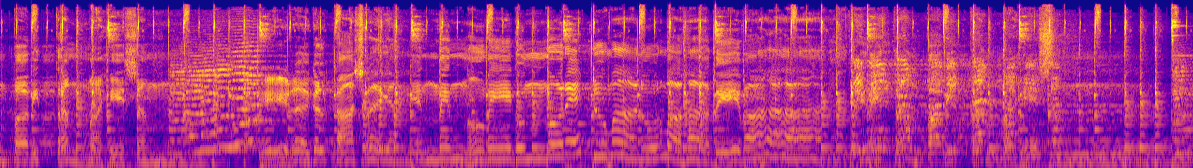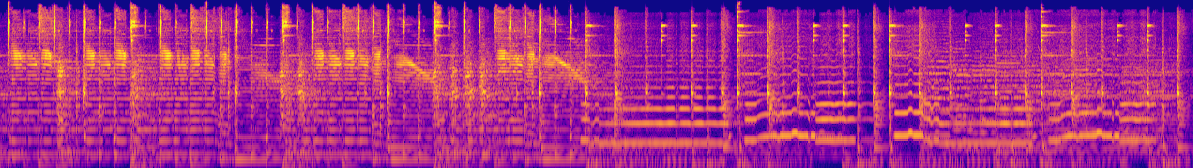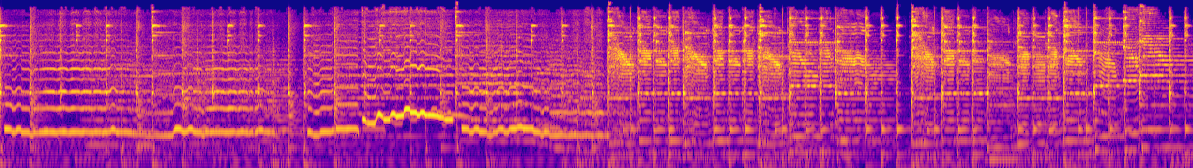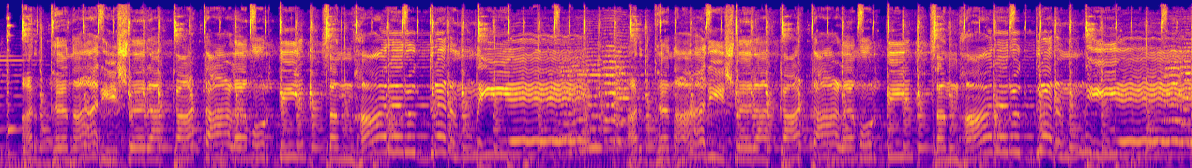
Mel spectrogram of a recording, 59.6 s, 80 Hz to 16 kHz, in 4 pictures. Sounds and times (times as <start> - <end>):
Tabla: 0.0 - 59.6.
